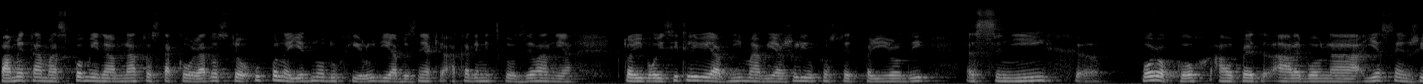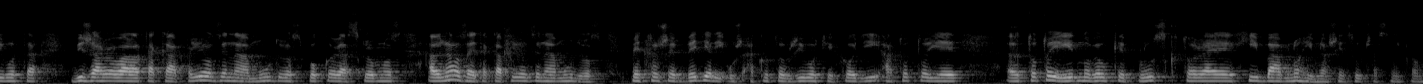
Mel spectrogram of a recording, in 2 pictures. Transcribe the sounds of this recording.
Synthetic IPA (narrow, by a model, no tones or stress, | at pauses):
pamɛt̪aːmaspɔmiːnamnat̪ɔst̪akɔʊɾad̪ɔscɔʊʔuːpl̩ɲɛjɛd̪nɔd̪uxiːluɟɪabɛzɲɛakɛɦɔ̰ʔakad̪ɛmit͡skɛɦɔzɟɛlaɲɪa | kt̪ɔɾiːbɔlit͡sit̪liʋiːaʋɲiːmaʋiːaʒiliupɾɔst̪ɾɛt̪pɾiːɾɔd̪i | sɲiːx | pɔɾɔkɔxaɔpɾɛt̪alɛbɔnajɛsɛnʒiʋɔt̪aʋiʒaɾɔʋalat̪akaːpɾiɾɔd͡zɛnaːmuːd̪ɾɔsc̚pɔkɔɾaːskɾɔmnɔsc | alɛnaɔzajt̪akaːpɾiɾɔd͡zɛnaːmuːd̪ɾɔsc̚ | pɾɛt̪ɔʒɛʋɛɟɛliʔuʒakɔt̪ɔvʒiʋɔcɛxɔɟiːʔat̪ɔt̪ɔjɛ | t̪ɔt̪ɔjɛjɛd̪nɔʋɛʎkɛːpluskt̪ɔɾɛːxiːbamnɔɦiːmnaʃiːmsuːt͡ʃasɲiːkɔm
